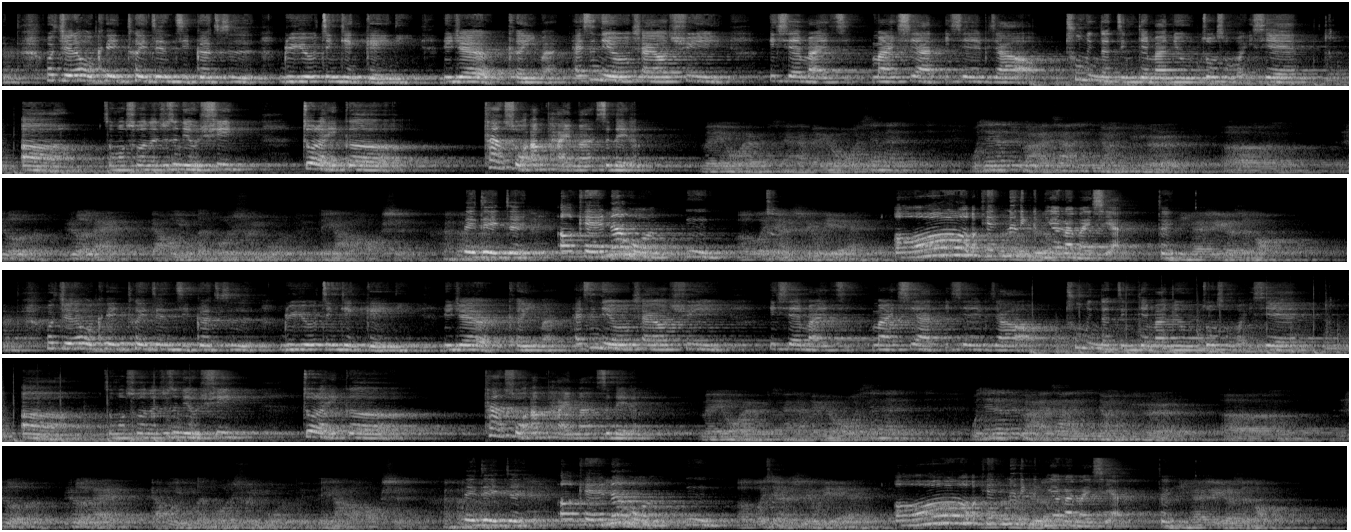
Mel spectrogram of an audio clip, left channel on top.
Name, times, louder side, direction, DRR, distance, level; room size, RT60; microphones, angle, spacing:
voice 1, 0.0-10.4 10.6-13.3 13.7-15.8 16.1-17.5 18.3-19.9 31.6-32.2 32.5-34.1 34.6-34.9 35.9-38.2 38.5-38.7, left 3 dB, 40° left, 6 dB, 1.7 m, -22 dB
sound 1, 10.3-17.2, right 3 dB, 85° right, 0.8 m, -37 dB
voice 2, 20.4-26.4 26.8-31.8 32.1-32.3 32.8-33.4 34.3-35.9 36.7-37.5 38.5-39.6, left 1 dB, 50° right, -7 dB, 4.1 m, -31 dB
23.0 x 14.0 x 8.7 m, 2.9 s
head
